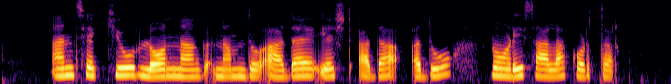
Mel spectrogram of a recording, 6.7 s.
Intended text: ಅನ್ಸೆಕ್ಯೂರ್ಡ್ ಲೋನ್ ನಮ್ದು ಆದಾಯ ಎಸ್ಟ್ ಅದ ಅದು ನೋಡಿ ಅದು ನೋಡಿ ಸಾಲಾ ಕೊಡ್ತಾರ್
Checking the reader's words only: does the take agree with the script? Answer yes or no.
no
